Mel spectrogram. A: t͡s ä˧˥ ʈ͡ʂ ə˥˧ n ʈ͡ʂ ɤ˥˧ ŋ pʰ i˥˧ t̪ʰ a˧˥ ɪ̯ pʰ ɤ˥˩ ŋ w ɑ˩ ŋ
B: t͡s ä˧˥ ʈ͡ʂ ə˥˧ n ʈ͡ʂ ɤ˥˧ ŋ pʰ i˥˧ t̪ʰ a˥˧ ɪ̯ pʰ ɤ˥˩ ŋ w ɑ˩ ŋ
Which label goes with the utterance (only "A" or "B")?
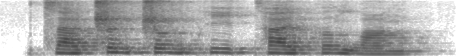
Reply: B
